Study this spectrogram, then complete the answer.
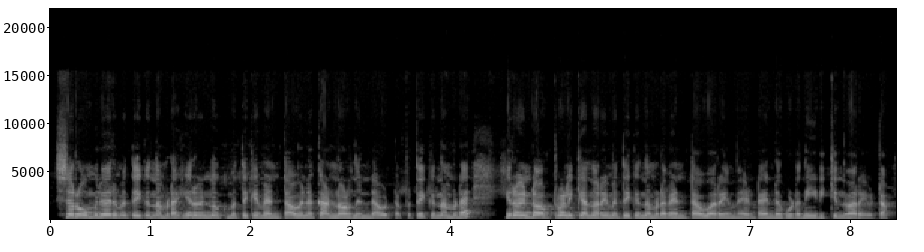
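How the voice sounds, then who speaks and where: A woman's voice: on the high side, fairly even intonation, rapid-fire, dull audio. A woman retelling a drama's plot in a casual, chatty way, often adding friendly asides to her sentences. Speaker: drama recap narrator.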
